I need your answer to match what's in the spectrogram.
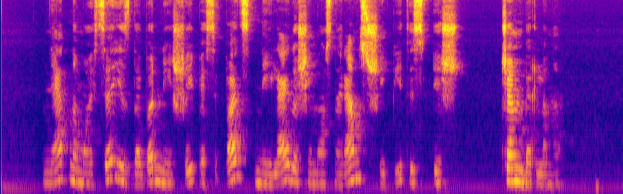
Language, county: Lithuanian, Kaunas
